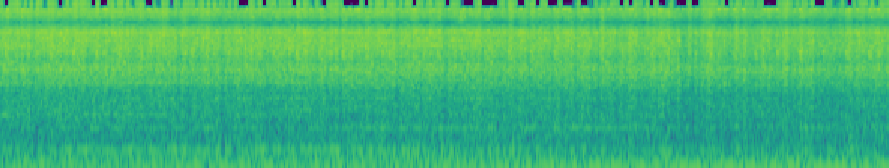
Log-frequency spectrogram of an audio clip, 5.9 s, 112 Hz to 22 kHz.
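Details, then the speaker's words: 1969 Dodge Charger 440 V8, still warming up after re-torquing loosened number 2 exhaust header bolts and intake bolts: loud, deep idle holding an even rhythm with no banging or hammering; the intermittent banging appears fixed. "been running for a few minutes now and normally by now we would have had that loud banging noise uh but fingers crossed it looks like it was a loose header bolts on the exhaust"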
